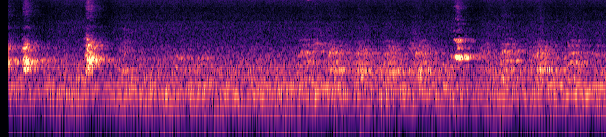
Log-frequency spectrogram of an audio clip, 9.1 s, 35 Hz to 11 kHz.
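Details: American Pit Bull Terrier awaiting adoption at a shelter, recorded 15 September 2015: a few short, sharp barks, two close together near the start and one later, over a constant loud humming background.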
